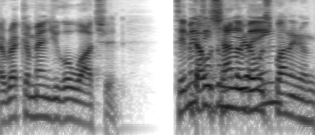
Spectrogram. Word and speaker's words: Timothée: What do you mean, Timothée? It's not Timothée. He said that his name is Timothée. Really? Yeah, but everybody calls him Timothy.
